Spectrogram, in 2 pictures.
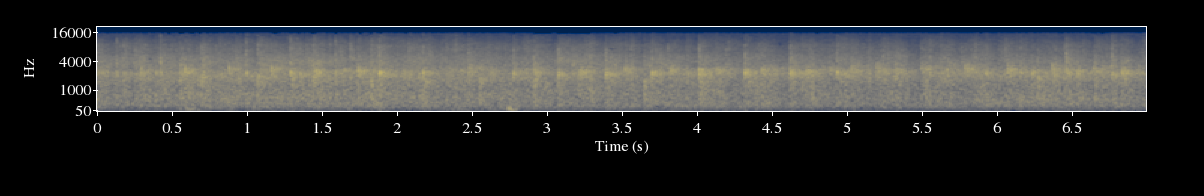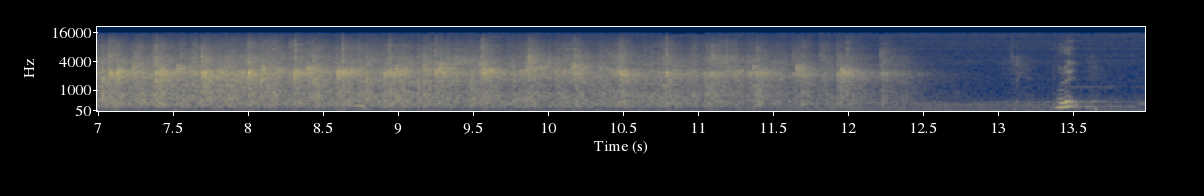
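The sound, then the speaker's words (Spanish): An audience applauds after a call to raise hands and give glory to God, a dense wash of many hands clapping for about twelve seconds before it abruptly dies away, followed by a brief quiet moment with a single faint knock. “Dar un aplauso grande al que”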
